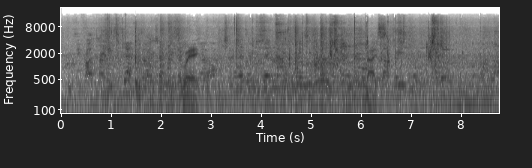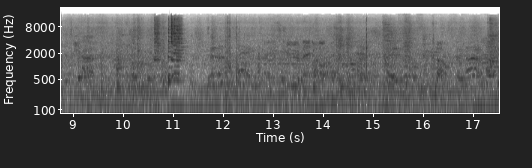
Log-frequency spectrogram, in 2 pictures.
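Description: Men talk in a busy, noisy room.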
